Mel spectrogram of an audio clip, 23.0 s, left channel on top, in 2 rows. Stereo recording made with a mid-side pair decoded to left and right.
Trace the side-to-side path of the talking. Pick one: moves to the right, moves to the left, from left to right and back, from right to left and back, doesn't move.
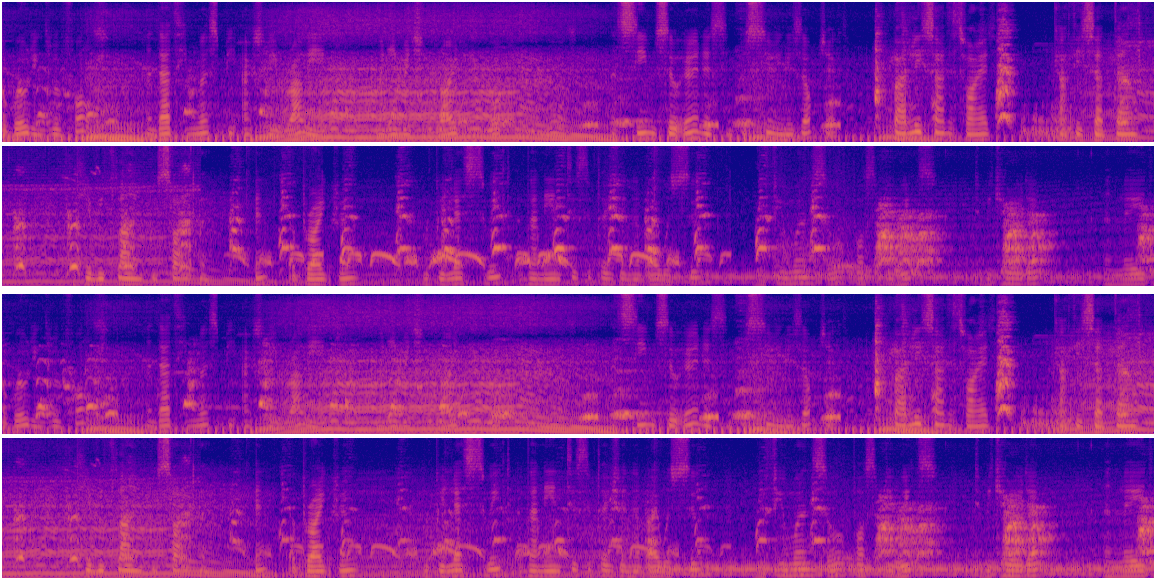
moves to the right.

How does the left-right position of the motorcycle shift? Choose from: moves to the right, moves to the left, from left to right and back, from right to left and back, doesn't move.
moves to the right.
